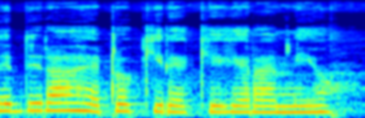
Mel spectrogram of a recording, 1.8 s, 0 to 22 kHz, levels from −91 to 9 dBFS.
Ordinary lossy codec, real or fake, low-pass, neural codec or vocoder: none; real; none; none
